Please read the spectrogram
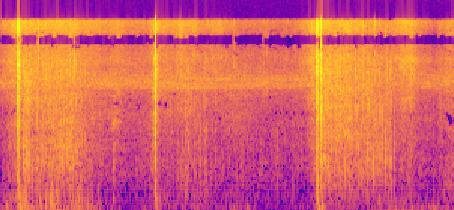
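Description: Bundles of harvested rice stalks beaten down hard to thresh the grain: three sharp thwacks about two seconds apart, with the rustle of straw and scattering grain between the strokes.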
